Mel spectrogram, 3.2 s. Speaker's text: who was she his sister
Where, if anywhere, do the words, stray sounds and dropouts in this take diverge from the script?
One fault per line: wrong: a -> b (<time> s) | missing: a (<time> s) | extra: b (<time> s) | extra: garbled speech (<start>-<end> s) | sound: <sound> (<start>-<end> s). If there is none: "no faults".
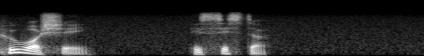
no faults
